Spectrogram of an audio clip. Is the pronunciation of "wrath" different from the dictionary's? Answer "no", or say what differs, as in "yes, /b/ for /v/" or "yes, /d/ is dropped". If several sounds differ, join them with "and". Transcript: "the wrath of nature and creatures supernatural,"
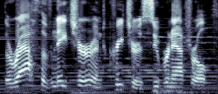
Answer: no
